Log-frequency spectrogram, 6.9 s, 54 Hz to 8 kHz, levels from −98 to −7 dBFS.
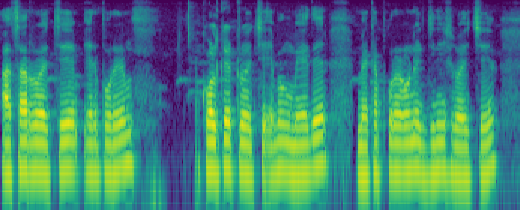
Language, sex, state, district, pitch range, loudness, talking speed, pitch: Bengali, male, Assam, Hailakandi, 130-145 Hz, -18 LUFS, 105 wpm, 135 Hz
